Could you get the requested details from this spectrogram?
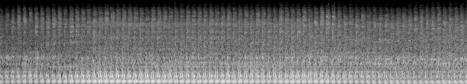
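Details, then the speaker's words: Exmark zero-turn mower with a Kawasaki twin engine, hard to start and low on power with a sticking choke: the idle beats unevenly at about 3.5 thumps per second with a lopey gap. Running on one cylinder, misfiring from a bad, fouled spark plug. "the joke was sticking y'all hear it she's only running on one cylinder I know it's hard to hear"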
